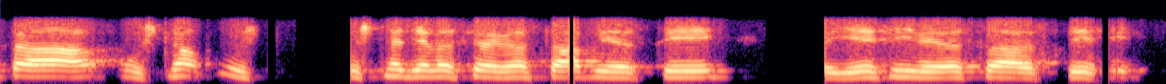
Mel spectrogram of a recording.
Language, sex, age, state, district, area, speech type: Sanskrit, male, 60+, Karnataka, Shimoga, rural, conversation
